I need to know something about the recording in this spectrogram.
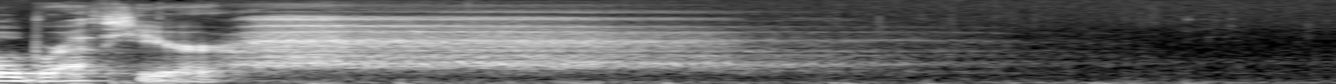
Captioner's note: exhaling breath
